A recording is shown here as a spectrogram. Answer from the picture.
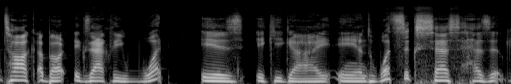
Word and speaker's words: Ikigai: while on Entrepreneurs on Fire is this phrase, Ikigai. And I know I'm pronouncing that correctly as far Yes. as I know. Good, thank you. And I want to talk about exactly what is Ikigai and what success has it led to for you?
